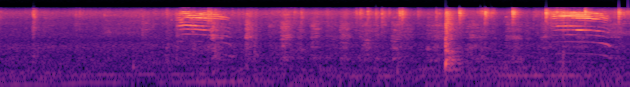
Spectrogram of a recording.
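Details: Pet cat begging for turkey, letting out two bright meows about six seconds apart, each arching up then sliding down, amid clicks, small knocks and household noise.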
